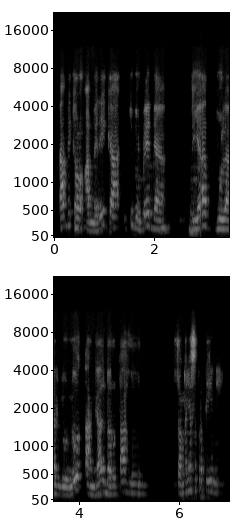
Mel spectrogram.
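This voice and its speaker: A man teaching a casual spoken lesson, explaining patiently, repeating words and reading example sentences out slowly. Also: high voice, poor audio. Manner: reads English examples out slowly. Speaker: English teacher.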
